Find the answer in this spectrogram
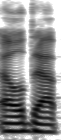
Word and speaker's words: LDAP: We'll focus on the settings you need for a secure LDAP (pronounced el-dap) setup.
